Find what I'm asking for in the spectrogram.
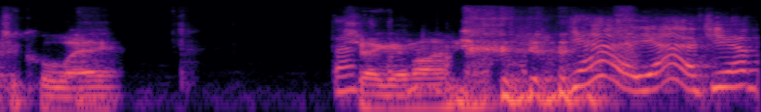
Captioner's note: laughs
